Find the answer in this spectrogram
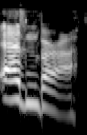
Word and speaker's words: Edinburgh: the beautiful Edinburgh it is not like Pittsburgh it's Edinburgh oh Terry Terry like kookaburra yeah okay okay okay just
